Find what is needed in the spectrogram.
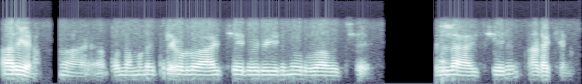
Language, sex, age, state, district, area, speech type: Malayalam, male, 60+, Kerala, Kottayam, urban, conversation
